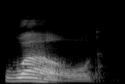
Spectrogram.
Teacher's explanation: The lips round for the W sound, then spread outwards for the vowel. World. Make sure you pronounce the L.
